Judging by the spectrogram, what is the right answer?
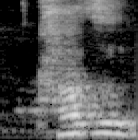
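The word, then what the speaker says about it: cousin: 実はこれカズンと発音します。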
